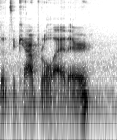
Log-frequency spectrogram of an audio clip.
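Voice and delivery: soft, quiet whispered voice.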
